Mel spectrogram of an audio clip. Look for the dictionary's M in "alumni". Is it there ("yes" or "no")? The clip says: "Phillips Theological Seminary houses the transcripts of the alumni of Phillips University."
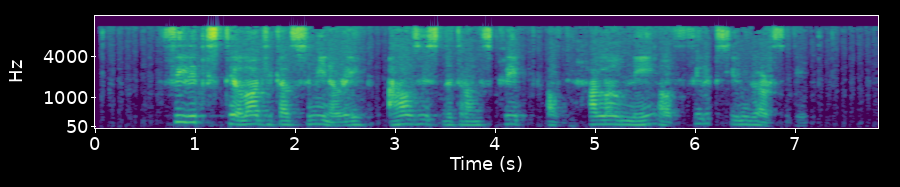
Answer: no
